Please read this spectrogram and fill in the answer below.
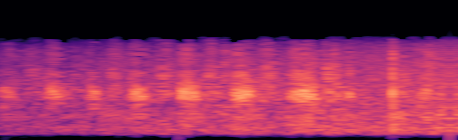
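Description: Stylus scratching on a tablet screen in short repeated strokes, several a second, as words are handwritten, over a steady faint hiss.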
